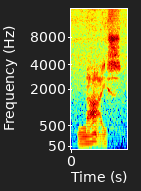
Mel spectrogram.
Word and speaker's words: gneiss: This rock is gneiss.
